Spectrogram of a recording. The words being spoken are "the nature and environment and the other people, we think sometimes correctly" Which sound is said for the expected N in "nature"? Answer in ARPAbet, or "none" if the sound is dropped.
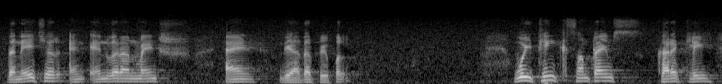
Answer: N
